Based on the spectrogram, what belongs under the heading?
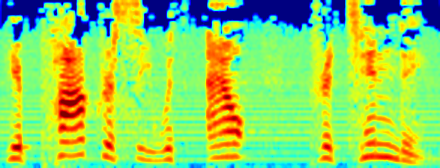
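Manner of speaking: loud, high, drawn-out exhortation; forceful preaching. Acted. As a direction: hammer each command at the congregation.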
